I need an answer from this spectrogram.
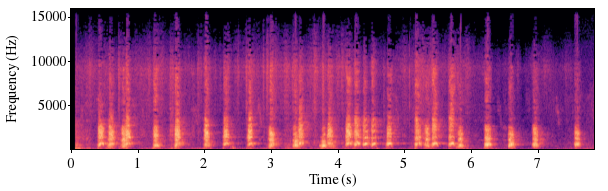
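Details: Two village dogs, Pao and SokYaa, barking loudly while SokYaa is frightened; quick, harsh barks in uneven bursts, sometimes overlapping, about three per second, with short pauses between runs.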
